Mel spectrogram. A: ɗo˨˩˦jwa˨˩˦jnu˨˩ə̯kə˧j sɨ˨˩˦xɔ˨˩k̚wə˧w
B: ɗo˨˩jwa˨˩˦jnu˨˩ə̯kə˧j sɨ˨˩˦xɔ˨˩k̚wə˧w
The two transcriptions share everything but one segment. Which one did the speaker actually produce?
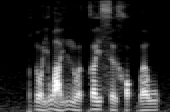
A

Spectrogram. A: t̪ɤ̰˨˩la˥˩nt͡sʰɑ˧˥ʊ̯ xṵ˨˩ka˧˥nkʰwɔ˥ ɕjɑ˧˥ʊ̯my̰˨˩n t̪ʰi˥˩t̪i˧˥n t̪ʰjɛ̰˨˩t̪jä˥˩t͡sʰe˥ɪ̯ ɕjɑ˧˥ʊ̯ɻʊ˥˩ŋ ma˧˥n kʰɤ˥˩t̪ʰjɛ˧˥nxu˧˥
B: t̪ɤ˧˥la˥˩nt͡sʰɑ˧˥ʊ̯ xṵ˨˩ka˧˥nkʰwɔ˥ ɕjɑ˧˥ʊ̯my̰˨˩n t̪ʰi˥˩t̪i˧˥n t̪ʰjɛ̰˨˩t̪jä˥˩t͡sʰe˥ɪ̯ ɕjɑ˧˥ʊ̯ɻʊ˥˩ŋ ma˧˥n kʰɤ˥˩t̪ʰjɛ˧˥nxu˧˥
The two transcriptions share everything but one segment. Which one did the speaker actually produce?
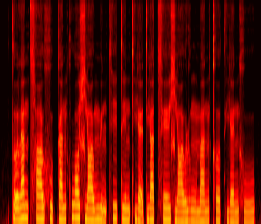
A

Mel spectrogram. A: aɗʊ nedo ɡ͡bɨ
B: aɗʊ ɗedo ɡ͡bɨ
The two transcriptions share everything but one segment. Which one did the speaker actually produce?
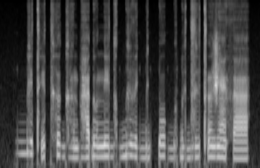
A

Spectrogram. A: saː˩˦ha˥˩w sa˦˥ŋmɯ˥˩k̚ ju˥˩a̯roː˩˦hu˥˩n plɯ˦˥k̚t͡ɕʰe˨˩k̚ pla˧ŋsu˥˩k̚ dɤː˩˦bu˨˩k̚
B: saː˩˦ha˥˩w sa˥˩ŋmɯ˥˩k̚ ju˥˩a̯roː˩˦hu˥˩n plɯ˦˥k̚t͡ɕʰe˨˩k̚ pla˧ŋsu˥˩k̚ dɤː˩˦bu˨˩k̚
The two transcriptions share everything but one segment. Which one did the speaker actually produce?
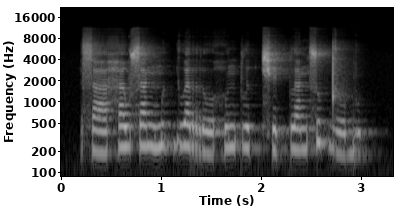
B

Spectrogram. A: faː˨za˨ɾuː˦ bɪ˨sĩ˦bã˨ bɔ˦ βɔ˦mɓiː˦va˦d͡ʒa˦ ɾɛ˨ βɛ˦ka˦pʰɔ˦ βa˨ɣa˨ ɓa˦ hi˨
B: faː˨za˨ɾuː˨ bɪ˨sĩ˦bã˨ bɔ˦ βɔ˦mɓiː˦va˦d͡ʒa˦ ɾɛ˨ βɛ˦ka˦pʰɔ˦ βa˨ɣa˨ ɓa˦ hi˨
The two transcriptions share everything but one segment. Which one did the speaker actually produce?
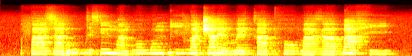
A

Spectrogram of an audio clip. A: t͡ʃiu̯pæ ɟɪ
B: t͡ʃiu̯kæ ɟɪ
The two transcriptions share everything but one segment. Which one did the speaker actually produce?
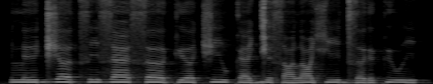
B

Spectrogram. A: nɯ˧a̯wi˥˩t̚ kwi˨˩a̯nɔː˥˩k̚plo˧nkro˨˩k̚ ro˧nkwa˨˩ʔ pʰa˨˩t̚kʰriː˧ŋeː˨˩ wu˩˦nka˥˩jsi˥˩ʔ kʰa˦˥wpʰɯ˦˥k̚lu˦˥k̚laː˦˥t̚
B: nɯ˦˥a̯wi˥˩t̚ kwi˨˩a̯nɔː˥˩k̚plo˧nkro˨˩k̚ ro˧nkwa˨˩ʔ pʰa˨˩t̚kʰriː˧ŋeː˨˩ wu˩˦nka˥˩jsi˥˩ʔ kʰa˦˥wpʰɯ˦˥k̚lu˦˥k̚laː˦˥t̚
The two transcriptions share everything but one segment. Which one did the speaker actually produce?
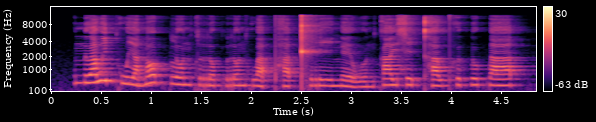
B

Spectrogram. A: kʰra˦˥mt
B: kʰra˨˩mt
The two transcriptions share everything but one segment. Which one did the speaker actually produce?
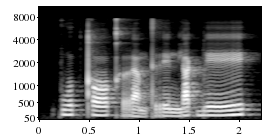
B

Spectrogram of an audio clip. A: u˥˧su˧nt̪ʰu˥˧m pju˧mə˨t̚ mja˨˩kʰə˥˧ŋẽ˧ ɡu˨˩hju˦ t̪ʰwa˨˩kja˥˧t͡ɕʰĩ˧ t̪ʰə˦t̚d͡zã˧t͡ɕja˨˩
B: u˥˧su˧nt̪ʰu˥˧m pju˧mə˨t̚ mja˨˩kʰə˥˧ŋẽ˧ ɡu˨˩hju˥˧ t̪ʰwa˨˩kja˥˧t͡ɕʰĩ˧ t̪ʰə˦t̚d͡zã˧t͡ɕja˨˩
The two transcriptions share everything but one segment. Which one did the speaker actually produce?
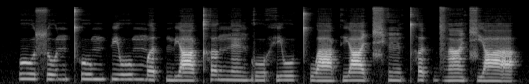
A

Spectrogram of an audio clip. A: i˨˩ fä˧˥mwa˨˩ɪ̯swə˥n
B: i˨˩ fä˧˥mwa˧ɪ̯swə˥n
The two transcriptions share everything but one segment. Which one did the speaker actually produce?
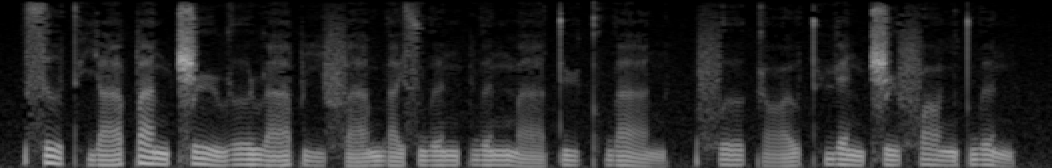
B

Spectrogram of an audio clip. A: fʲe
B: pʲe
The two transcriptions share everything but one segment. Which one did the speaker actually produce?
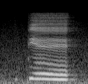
B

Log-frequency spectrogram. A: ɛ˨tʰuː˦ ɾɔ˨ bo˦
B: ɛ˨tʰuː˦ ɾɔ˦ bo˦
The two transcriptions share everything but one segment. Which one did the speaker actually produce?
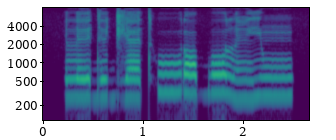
B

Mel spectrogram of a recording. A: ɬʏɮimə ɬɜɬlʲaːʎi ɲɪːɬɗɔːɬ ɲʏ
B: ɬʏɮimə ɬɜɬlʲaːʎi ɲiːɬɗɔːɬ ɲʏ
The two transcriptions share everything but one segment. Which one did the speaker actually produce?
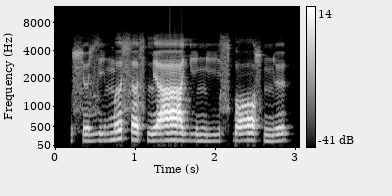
B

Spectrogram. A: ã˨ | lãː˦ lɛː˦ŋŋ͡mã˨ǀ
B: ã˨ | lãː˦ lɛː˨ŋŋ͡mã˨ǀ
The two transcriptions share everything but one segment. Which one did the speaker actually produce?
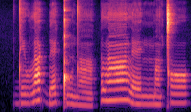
B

